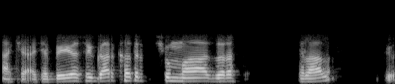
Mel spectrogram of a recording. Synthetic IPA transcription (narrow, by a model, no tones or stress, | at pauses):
ɐt̪ːt͡ʃʰa̰ːʔɐ̰t̪ːt͡ʃʰaːbejosiɡɐɾkʰət̪ɾt͡ʃʰumaːzɐɾɐst̪ | pʰelaːl | t̪ṵ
